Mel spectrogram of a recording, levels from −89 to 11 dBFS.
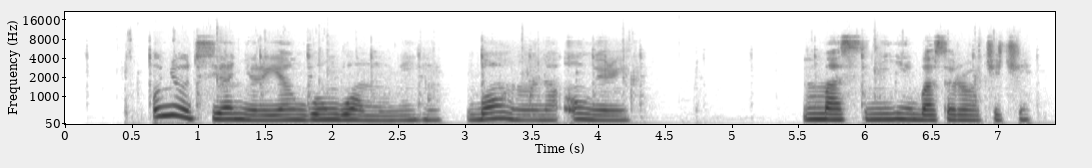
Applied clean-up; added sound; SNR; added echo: neural mask model RNNoise.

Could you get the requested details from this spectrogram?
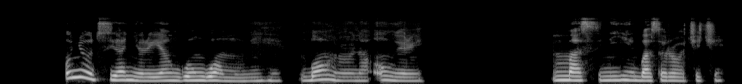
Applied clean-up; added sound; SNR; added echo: none; none; none; none.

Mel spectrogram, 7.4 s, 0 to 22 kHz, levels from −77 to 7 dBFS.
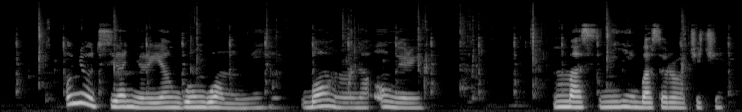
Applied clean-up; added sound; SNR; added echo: classical method log-MMSE.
